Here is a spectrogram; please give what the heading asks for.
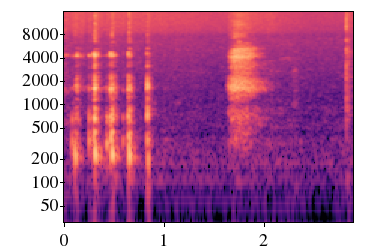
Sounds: Laughter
